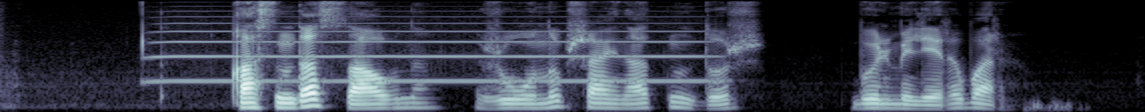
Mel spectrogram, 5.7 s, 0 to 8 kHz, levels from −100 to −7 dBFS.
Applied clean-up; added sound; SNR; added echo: none; Trumpet; 15 dB; none.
